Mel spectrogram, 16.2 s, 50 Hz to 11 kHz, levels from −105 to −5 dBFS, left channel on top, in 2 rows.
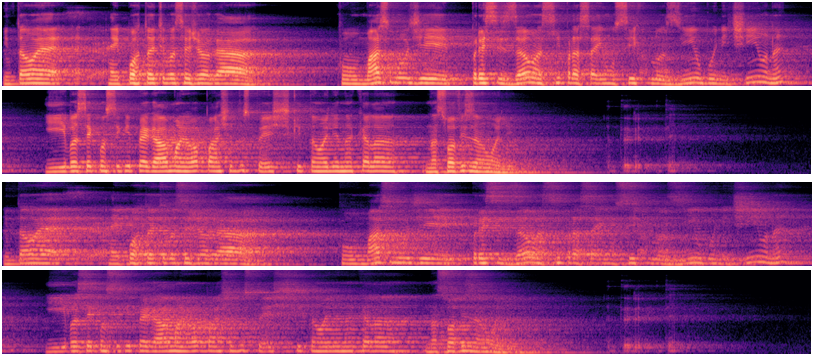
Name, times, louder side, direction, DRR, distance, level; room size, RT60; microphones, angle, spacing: voice 1, 0.0-2.7 3.4-7.8 8.5-13.4, left 5 dB, 80° left, 8 dB, 0.4 m, -26 dB
voice 2, 6.4-6.7 9.0-9.4 14.1-14.8, equal, 10° left, 2 dB, 0.4 m, -45 dB
6.5 x 6.1 x 4.0 m, 2.2 s
head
